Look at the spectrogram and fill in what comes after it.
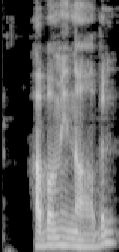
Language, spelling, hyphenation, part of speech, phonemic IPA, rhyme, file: Norwegian Bokmål, abominabel, a‧bo‧mi‧na‧bel, adjective, /abɔmɪˈnɑːbəl/, -əl, Nb-abominabel.ogg
- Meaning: abominable (worthy of, or causing, abhorrence, as a thing of evil omen; odious in the utmost degree; very hateful; detestable; loathsome; execrable)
